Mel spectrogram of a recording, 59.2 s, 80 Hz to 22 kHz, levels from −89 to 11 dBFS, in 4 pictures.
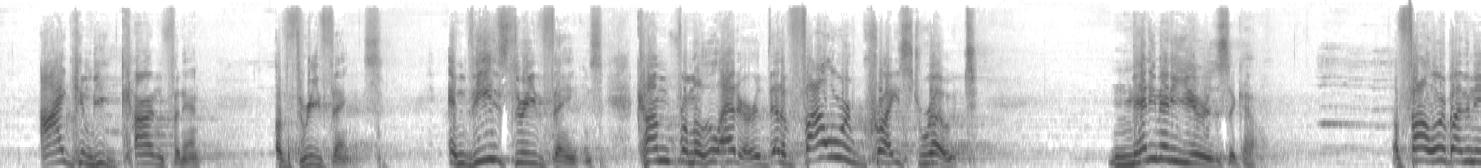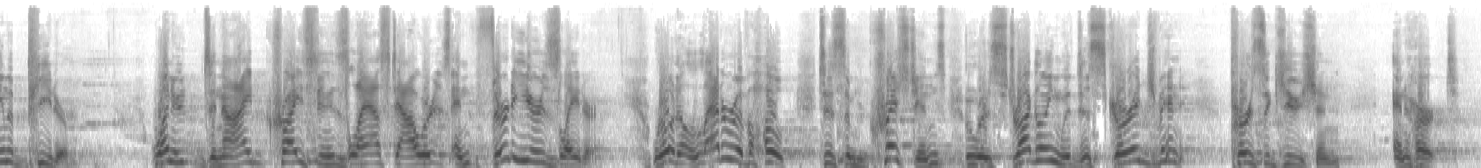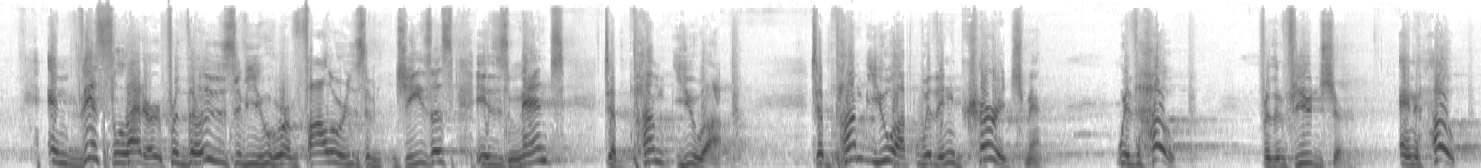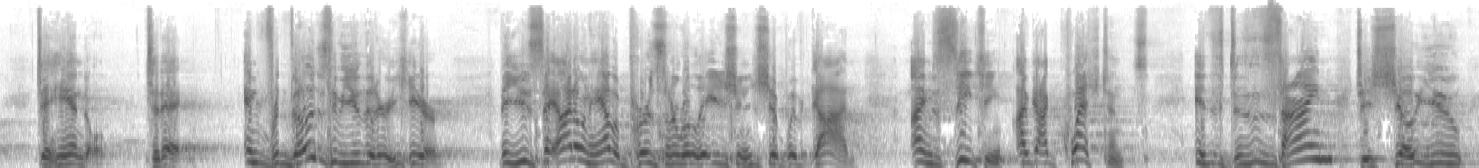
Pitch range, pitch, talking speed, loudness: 200-295 Hz, 235 Hz, 125 wpm, -25 LUFS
